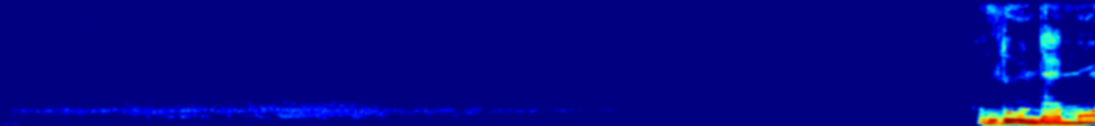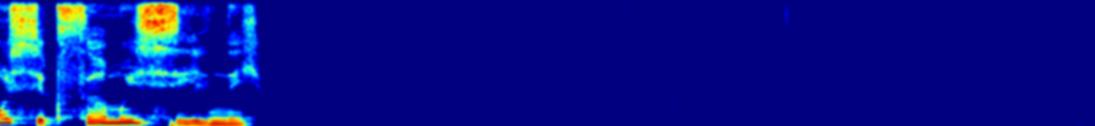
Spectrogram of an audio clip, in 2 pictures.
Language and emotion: Russian, neutral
